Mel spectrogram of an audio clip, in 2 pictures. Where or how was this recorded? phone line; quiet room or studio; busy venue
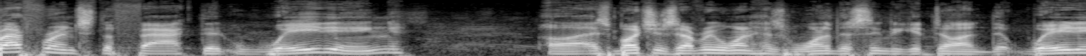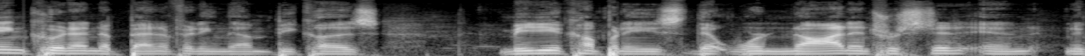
busy venue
